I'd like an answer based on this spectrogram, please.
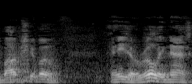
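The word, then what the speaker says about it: Chabot: how' you pronounce it it's from French or yeah well I would say cabat but he says shabbo yeah that's how I pronounced it but anyway that's his name Bob shabbo and he's a really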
